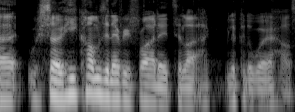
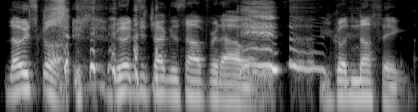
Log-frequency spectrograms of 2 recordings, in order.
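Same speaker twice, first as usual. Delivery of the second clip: laughing through the words, louder and higher; cracking up while protesting; 5 semitones higher, 6 dB louder, slower than usual. Real, not acted. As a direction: near tears from laughing. Laughing fit at partner.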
